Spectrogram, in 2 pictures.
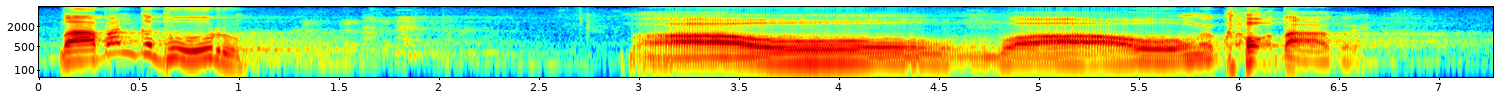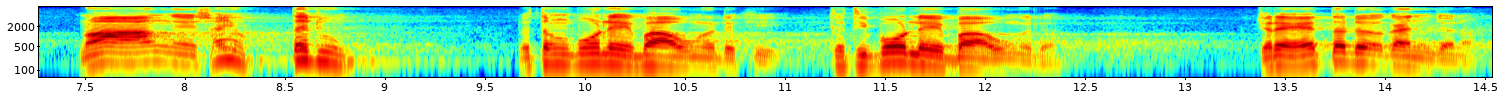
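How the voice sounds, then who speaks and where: Animated male preacher in a reverberant prayer room. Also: measured pace. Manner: mixes Madurese and Javanese words into Indonesian, recites Arabic; swings from loud high exclamations to low quiet asides. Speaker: preacher teaching a religious text. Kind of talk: sermon. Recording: dull livestream audio with long reverb.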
